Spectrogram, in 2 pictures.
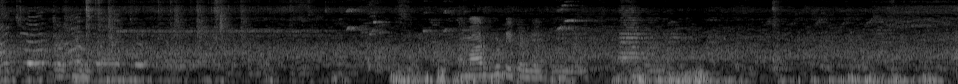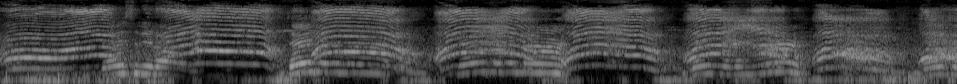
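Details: Two-month-old baby girl crying in pain during ear piercing: loud, high, repeated wailing cries after a noisy stretch of adult voices and chanting.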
